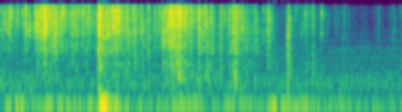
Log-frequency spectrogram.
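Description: Foil trading-card pack crinkling as it is torn open by hand, with the sharpest crackle about a second in, then fading after about three seconds.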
